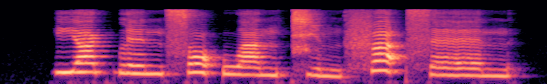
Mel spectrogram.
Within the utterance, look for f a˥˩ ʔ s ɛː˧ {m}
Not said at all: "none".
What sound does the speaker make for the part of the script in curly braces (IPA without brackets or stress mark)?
n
